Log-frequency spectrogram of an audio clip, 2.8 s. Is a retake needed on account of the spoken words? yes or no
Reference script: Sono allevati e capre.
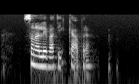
no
